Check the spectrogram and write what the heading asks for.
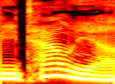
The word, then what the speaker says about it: Italia: and learned by them Virgil wanted the first syllable of Italia long not short as the Ancients pronounced it and he made it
